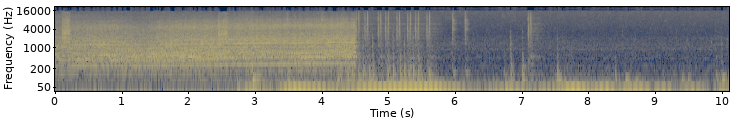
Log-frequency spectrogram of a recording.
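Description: Race car engines roar in a NASCAR-style racing video game, a loud sustained high drone that cuts off abruptly midway into quieter, rattling engine noise and tire sounds.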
